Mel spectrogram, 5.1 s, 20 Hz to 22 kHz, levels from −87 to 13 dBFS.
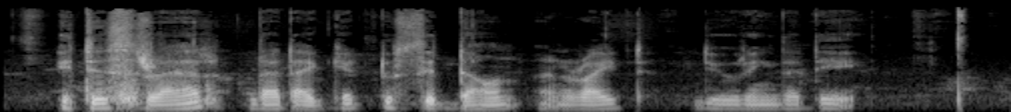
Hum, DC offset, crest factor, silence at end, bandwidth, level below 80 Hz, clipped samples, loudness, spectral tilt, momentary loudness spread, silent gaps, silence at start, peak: none; under 0.1%; 18 dB; 0.25 s; 16.5 kHz; -58 dBFS; under 0.1%; -18 LUFS; -4 dB/octave; 16 LU; none; 0.15 s; -2 dBFS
